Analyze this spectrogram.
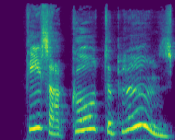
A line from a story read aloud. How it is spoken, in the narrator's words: Pipsqueak squeaked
